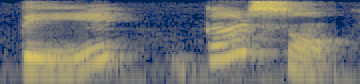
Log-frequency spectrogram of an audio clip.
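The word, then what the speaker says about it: des garçons: what when I say they Garcon please remember this last s is never pronounced so it is they Garcon and if I have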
